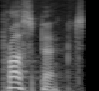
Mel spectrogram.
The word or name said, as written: PROSPECT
